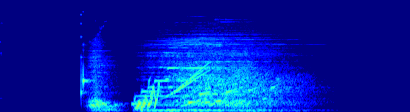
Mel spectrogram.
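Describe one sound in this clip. A whooshing teleport sound swells and fades.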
